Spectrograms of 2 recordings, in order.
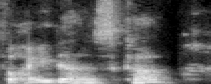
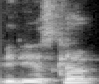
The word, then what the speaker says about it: Vaidya's: have for coffee is it's pronounced Vaidya's cup. I've been calling it Vidya's cup. I guess I got corrected by one of my classmates about it.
